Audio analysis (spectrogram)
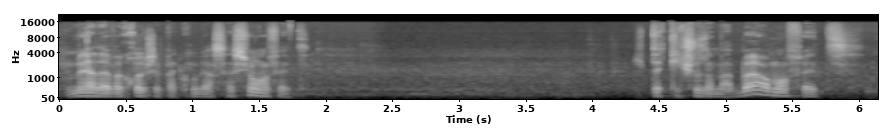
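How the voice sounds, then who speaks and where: A man's voice: on the low side, moderate pace, a little hiss or hum, lightly acted. A young man playing an awkward guy on a date, rambling in casual slang and talking his thoughts aloud. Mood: flustered. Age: young adult. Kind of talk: amateur short film, inner thoughts aloud.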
